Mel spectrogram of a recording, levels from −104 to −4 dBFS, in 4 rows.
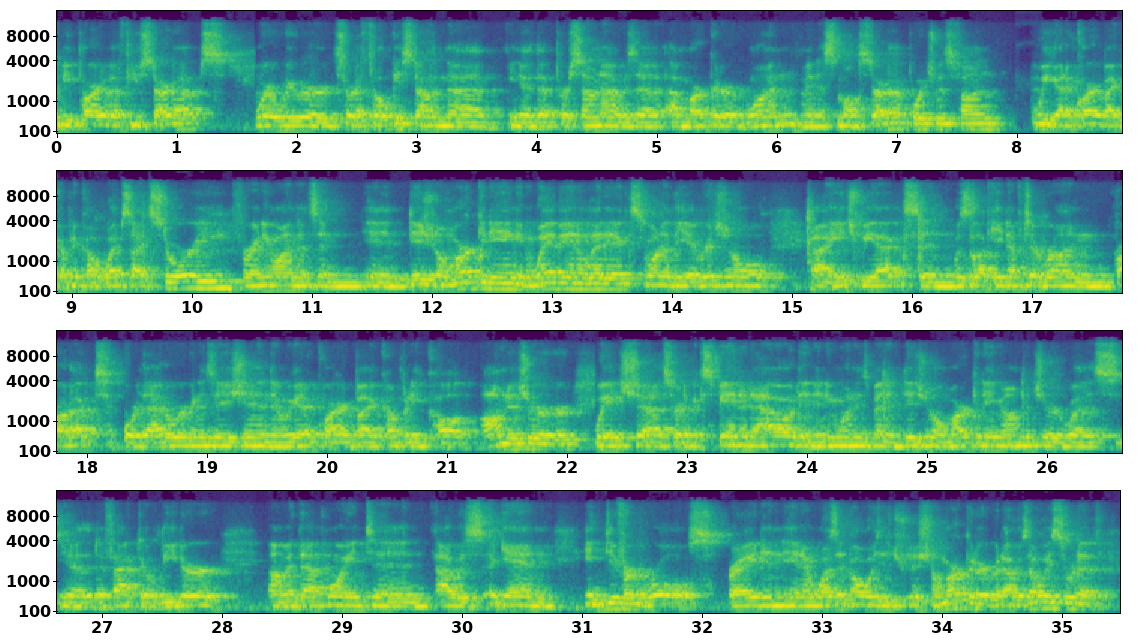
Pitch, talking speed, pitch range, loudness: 110 Hz, 215 wpm, 105-130 Hz, -14 LUFS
